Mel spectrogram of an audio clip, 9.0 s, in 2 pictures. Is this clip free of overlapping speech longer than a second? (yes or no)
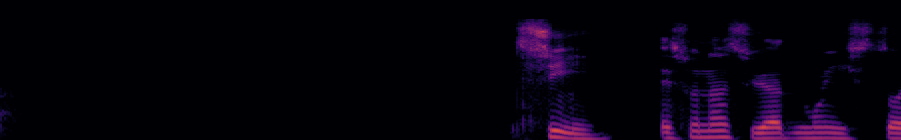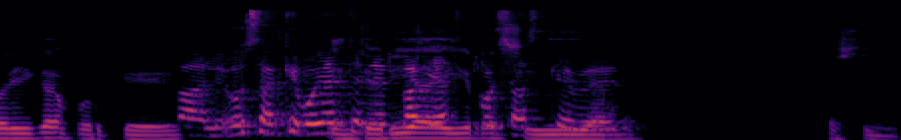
no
